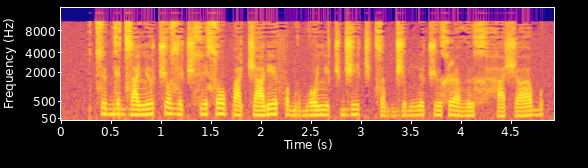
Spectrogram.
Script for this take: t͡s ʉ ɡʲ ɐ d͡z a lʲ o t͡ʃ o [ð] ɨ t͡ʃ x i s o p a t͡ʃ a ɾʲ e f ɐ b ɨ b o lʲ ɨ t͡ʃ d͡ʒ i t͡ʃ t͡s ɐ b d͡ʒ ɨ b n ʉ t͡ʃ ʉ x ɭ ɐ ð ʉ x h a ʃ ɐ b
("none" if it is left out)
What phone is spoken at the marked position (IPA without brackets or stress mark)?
z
